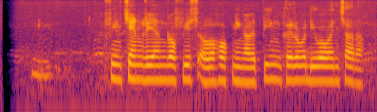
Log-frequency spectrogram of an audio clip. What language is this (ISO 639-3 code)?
sun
